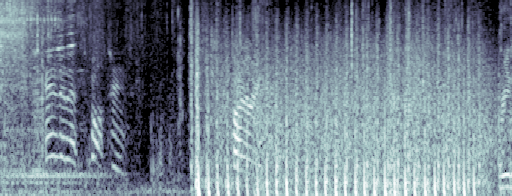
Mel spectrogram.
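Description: Gunfire in the shooter game Apex Legends: after a short voice callout, a loud, rapid stream of automatic shots begins and continues steadily at an even rhythm to the end.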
